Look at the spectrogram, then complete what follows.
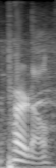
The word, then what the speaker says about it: Purdle: It's like turtles for Purle.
